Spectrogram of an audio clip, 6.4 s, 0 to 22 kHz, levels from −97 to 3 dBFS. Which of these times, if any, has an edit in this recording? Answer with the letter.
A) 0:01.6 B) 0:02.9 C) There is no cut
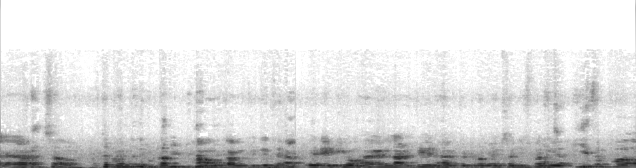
B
